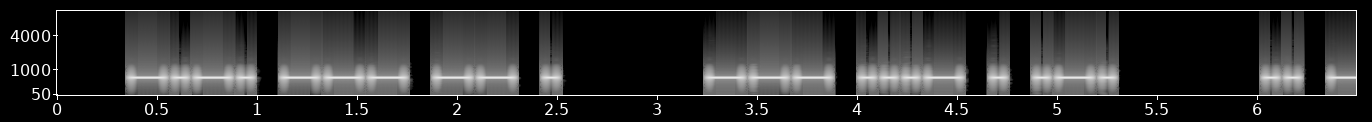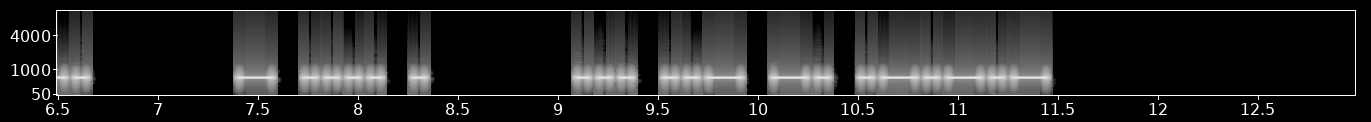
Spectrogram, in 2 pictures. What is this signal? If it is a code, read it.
Morse code, heard as a keyed tone, about 21 wpm, 700 Hz. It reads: COME OVER IN THE SUN.
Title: 2x Word-Spacing - Sentences from Top 300 Words - 22wpm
